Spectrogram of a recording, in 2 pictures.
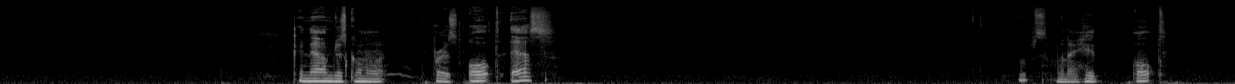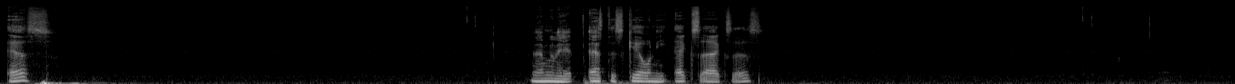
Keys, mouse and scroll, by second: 11.7 alt+s, 18.5 s.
